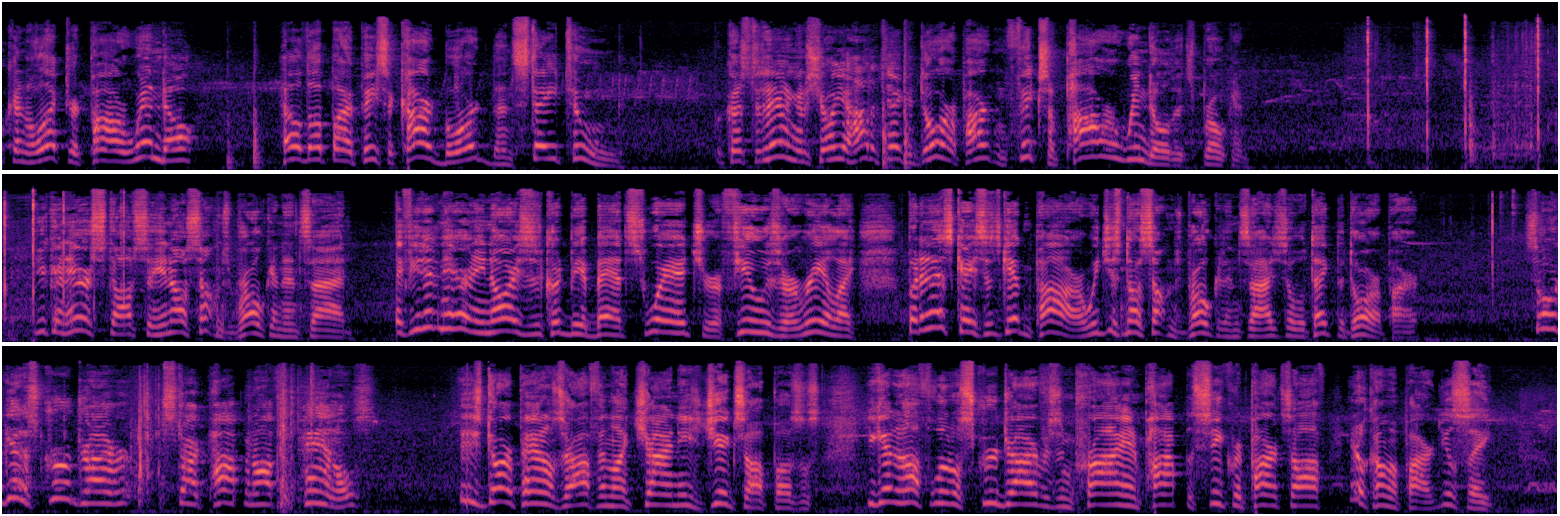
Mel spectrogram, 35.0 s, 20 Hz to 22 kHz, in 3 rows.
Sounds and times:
Speech: 0.0s - 1.5s, 2.1s - 4.7s, 5.4s - 9.4s, 11.9s - 22.3s, 23.1s - 26.2s, 26.8s - 34.6s.

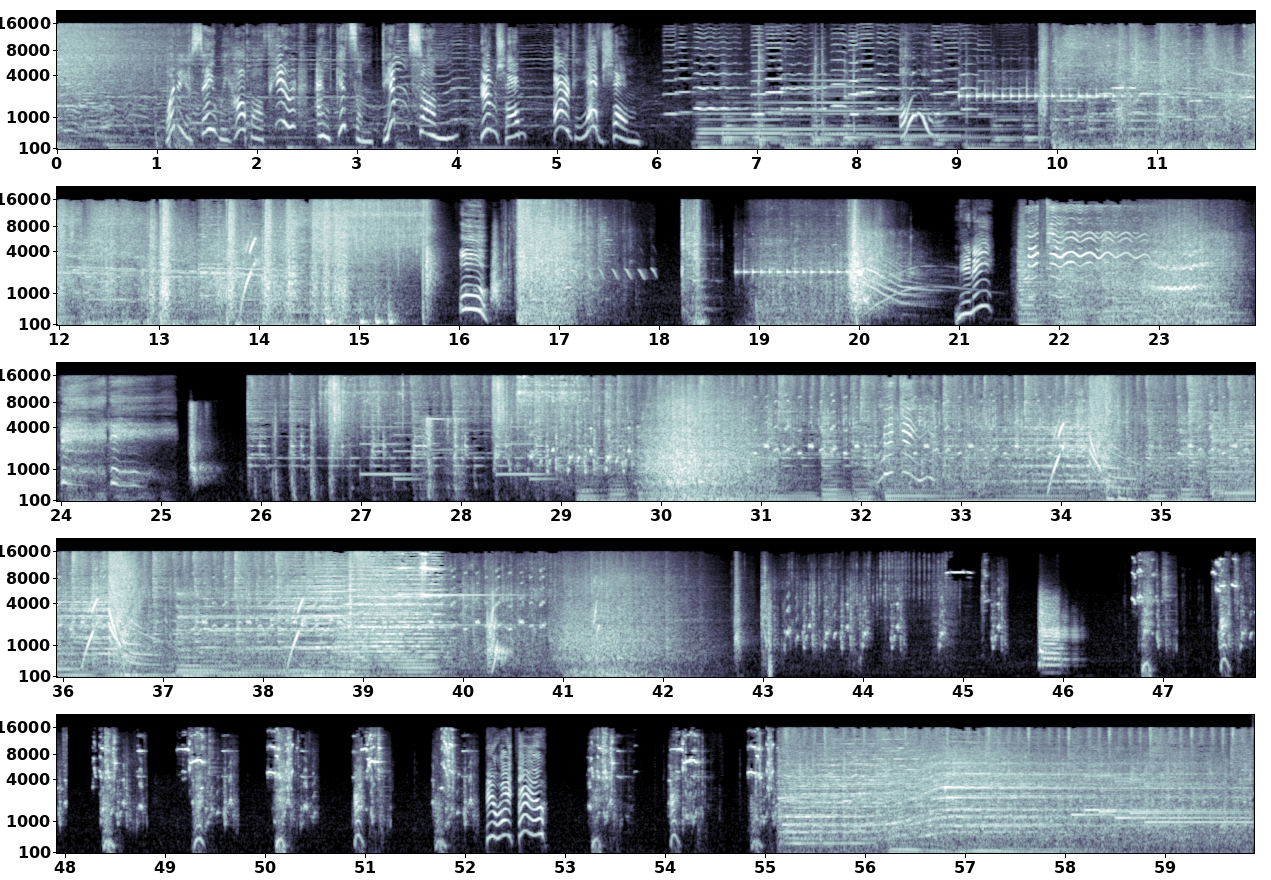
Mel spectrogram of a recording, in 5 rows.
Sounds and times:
Music: 0.0s - 13.6s, 21.6s - 23.4s, 26.0s - 29.7s, 31.0s - 40.2s, 55.2s - 59.8s
Speech: 1.1s - 5.9s, 21.0s - 22.2s, 52.2s - 52.9s.

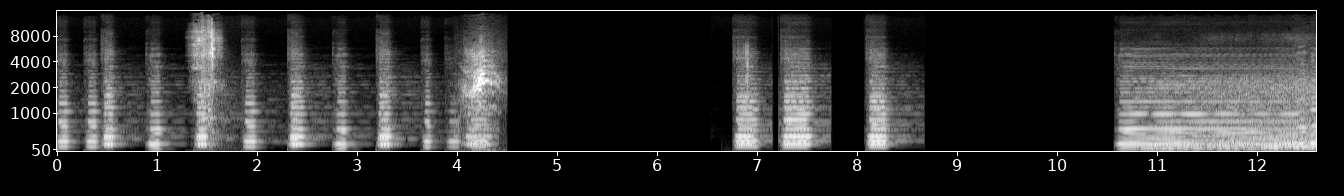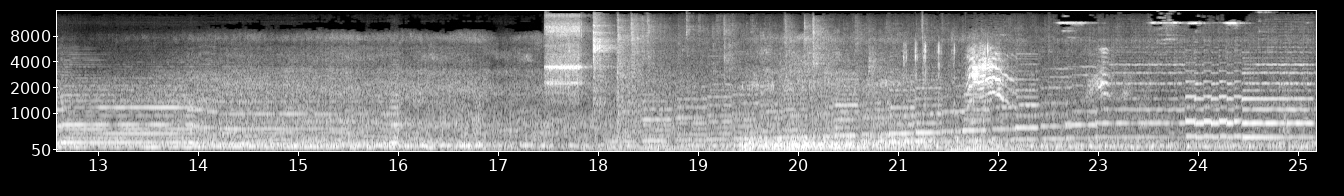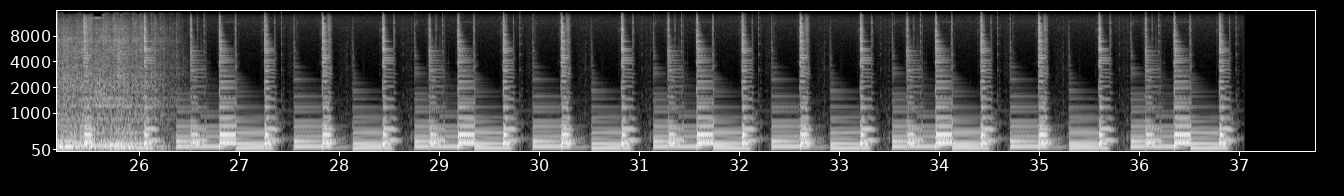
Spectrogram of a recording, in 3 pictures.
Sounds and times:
Music: 0.0s - 4.2s, 6.8s - 8.7s, 10.6s - 16.3s, 18.2s - 37.1s.

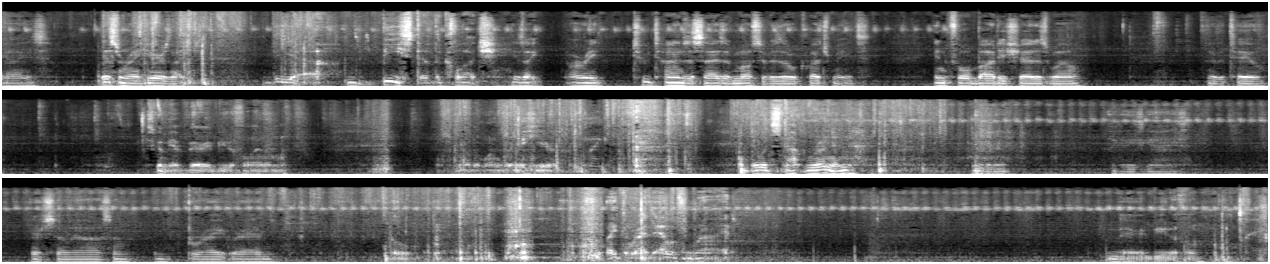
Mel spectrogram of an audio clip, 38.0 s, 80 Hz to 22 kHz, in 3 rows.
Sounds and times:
Animal: 14.6s - 37.9s.

